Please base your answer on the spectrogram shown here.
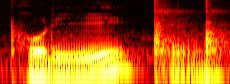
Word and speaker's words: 보리: 보이 이렇게 했는데 어 글자는 제 자죠 제자 제자인데 우리 불교에서는 이것을 리라고 읽어요 그래서 보리 보리도는데 길이 되는 얘기죠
